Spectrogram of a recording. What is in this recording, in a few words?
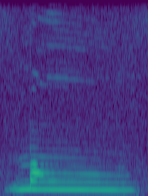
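"mung6", Cantonese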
